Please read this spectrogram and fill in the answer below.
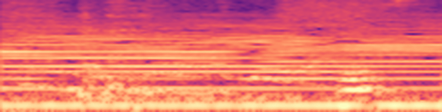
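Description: A steady instrumental drone holding the same set of notes without change, the accompaniment of a devotional bhajan heard with no singing over it.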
